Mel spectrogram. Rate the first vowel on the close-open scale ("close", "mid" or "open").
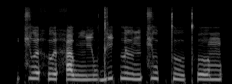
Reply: close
